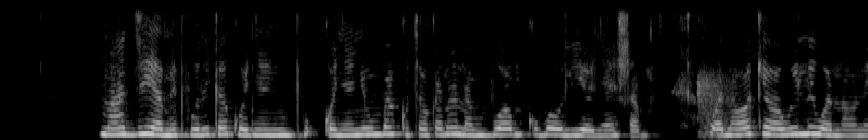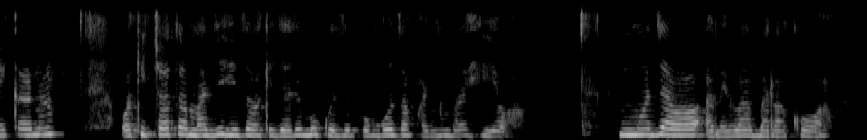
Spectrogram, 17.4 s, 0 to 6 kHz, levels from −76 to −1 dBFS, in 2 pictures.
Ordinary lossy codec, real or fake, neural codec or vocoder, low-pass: Opus, 24 kbps; real; none; 5.4 kHz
